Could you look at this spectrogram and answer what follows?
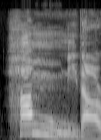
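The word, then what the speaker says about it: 합니다: this before like you you all know this is pronounced as hamida right? Well when does that happen? Why does that happen? Well anytime you have this letter or this sound plus either of the nasal consonants.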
